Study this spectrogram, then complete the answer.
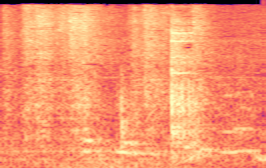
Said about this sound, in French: elle va retourner chercher une autre assiette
